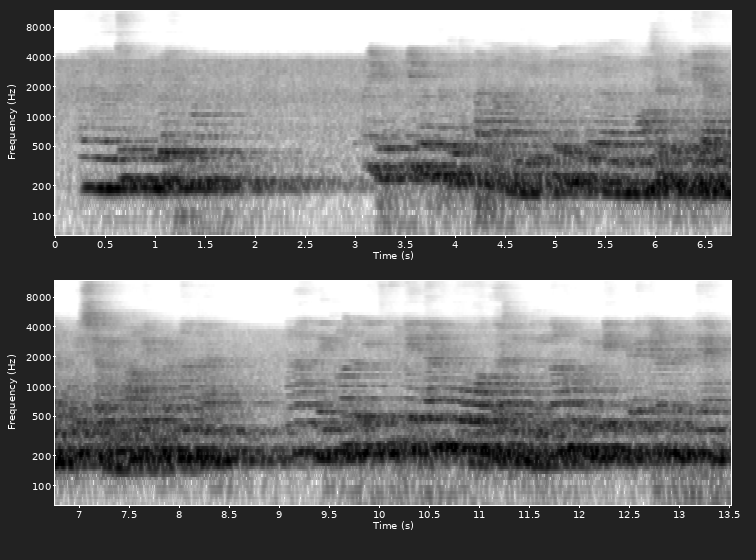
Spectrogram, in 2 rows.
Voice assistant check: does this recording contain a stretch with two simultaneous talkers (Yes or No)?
Yes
